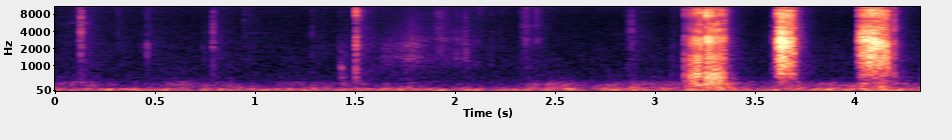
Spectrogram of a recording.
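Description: Faint handling of a soft-gel nail tip, then near the end two strokes of a hand nail file rasping across the tip, filing its sides narrower to fit a narrow cuticle area.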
